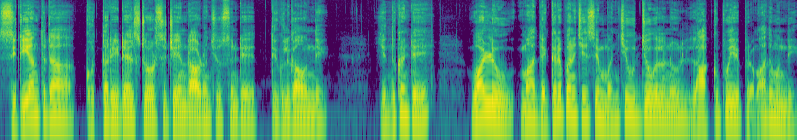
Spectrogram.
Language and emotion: Telugu, fearful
